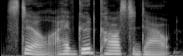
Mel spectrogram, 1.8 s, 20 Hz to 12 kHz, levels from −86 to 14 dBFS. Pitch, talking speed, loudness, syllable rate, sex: 170 Hz, 230 wpm, -17 LUFS, 4.9 syllables/s, female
